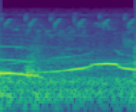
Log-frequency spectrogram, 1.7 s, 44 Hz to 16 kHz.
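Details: On a morning at Djuma Game Reserve on January 11, 2016, a spotted hyena gives a drawn-out tonal contact call rising then falling, as its clan attacks another hyena, targeting its ears.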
